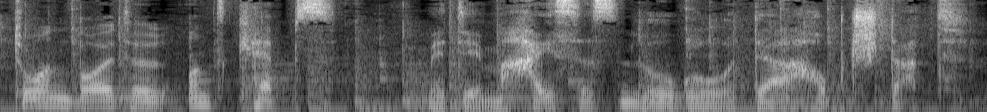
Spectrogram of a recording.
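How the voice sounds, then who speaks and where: A man with a low voice reads a scripted radio advert as an announcer. His promotional delivery is tongue-in-cheek, and loud music plays behind him. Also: big pitch swings, takes it slowly. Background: loud music bed.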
